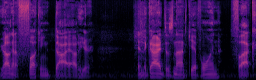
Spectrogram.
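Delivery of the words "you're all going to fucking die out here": mumbling under the breath, lower and quieter. Retelling a film scene where a character mutters a threat: imitating a mumble under the breath. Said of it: "Wendy kinda mumbles, like, under her breath".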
